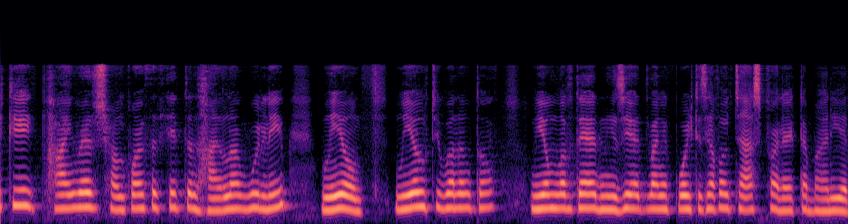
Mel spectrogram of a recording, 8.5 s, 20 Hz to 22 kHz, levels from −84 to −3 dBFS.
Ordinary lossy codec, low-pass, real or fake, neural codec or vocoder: none; none; fake; codec, 16 kHz, 0.5 kbps, FunCodec, trained on LibriTTS, 25 frames a second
